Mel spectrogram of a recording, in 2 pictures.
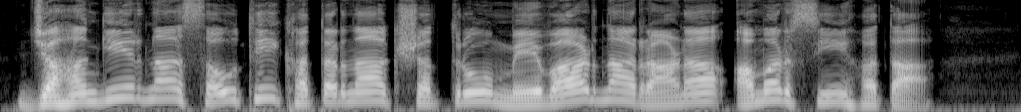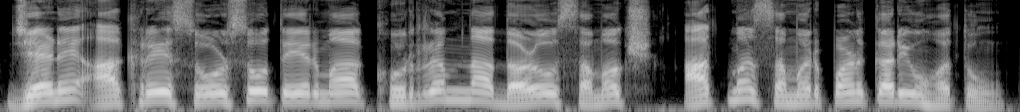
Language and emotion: Gujarati, neutral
